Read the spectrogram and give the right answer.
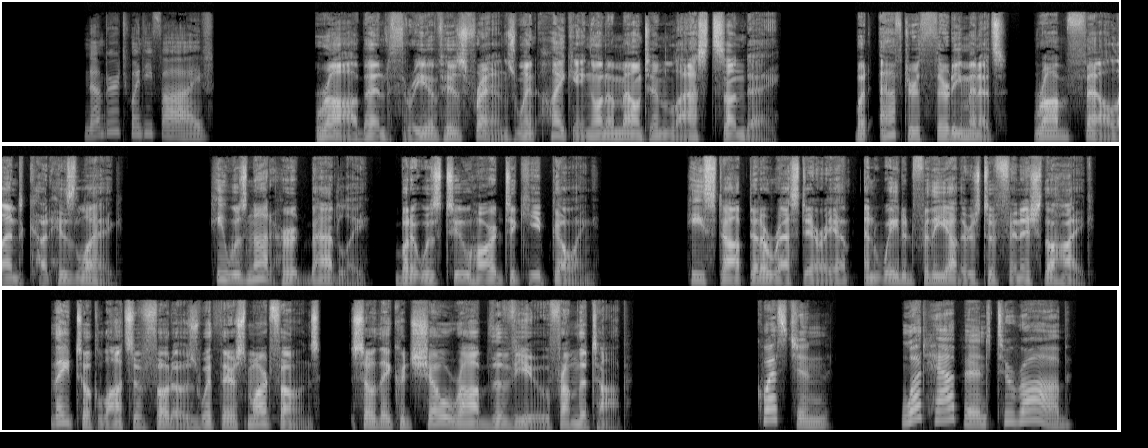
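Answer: He fell and cut his leg and couldn't finish the hike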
